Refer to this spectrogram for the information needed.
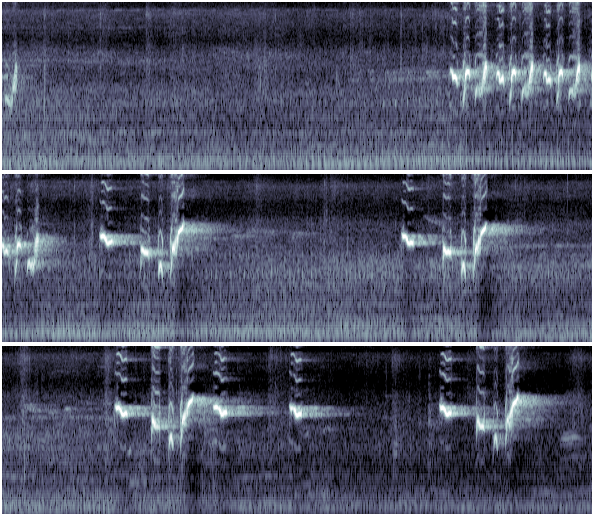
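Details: Sooty-headed bulbul song meant to provoke other bulbuls into agitation: after a quiet start, bubbly, fluty phrases of quick descending notes come in bursts roughly every two seconds, five or six phrases in all, with a low background hum.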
